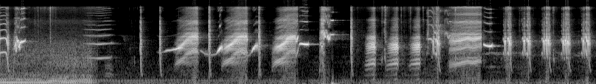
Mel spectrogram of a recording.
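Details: Loud Javan myna song, used to provoke other mynas, mixing harsh squawks, rising slurred whistles, sharp clicks and a fast burst of short, choppy notes.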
